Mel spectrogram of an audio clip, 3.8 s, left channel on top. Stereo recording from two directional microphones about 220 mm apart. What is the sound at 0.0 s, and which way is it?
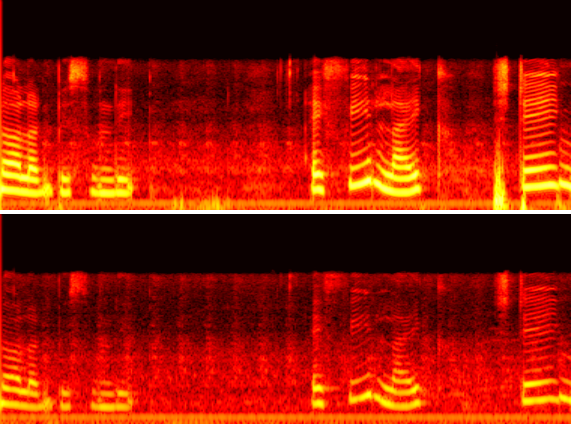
Speech, 40° left (ahead or behind).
